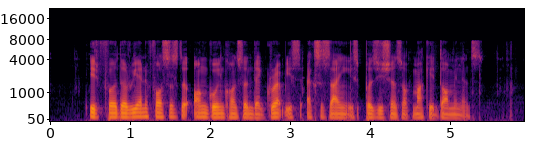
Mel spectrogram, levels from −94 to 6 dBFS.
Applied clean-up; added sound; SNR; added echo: neural separator model SepFormer DNS4.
